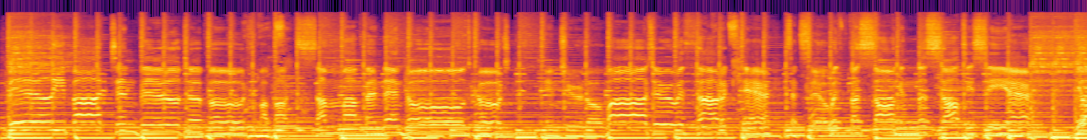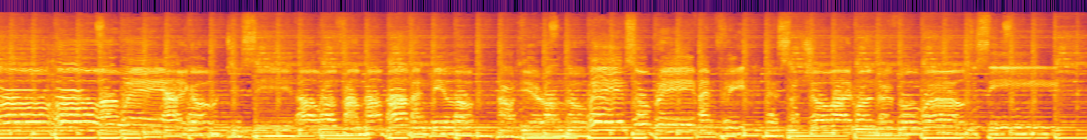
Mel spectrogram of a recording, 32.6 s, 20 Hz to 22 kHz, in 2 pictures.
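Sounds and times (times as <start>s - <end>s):
man singing a song from a textbook: 0.1s - 32.5s.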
